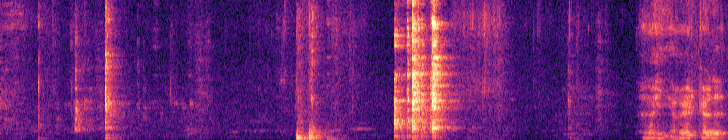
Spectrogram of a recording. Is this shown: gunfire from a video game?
no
